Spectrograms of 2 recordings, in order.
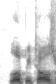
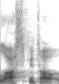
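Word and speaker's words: L'Hôpital: Sometimes it's spelled, it looks like hospital, l'hospital, but it's not. It's L'Hopitals. It's French. Okay?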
